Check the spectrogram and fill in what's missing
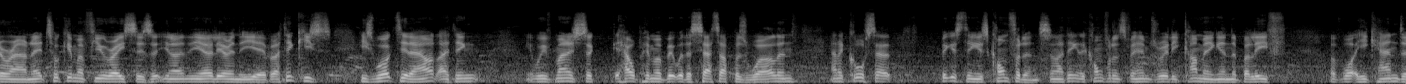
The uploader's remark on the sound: It’s an F1 Nation fiesta, recorded at the Autodromo Hermanos Rodriguez. Crash Red Bull’s post-race party.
